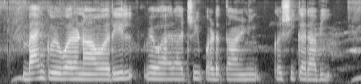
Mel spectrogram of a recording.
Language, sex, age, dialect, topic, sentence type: Marathi, female, 18-24, Standard Marathi, banking, question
